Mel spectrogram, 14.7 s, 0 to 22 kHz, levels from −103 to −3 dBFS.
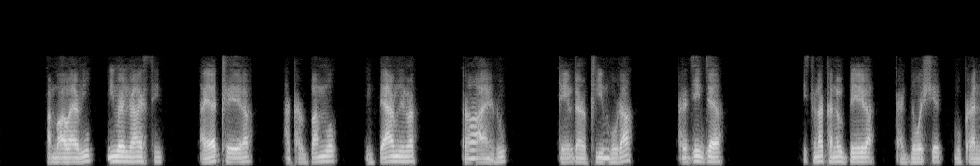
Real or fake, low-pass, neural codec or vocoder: fake; 5.4 kHz; codec, 16 kHz, 0.5 kbps, FreqCodec, larger model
